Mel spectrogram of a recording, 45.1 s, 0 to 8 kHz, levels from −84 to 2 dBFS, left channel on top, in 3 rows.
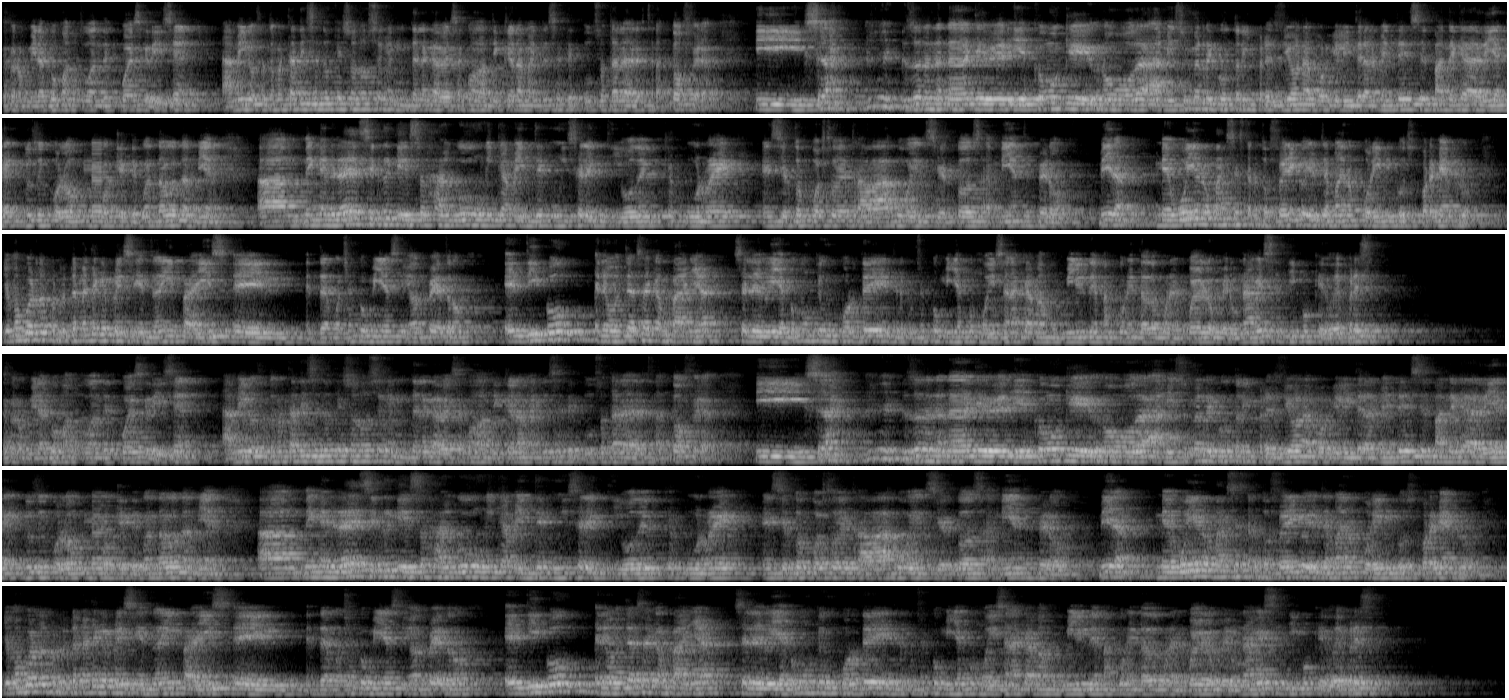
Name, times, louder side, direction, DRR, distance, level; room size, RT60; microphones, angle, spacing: voice 1, 0.0-1.9 2.2-25.7 26.0-29.8 30.1-34.7 35.1-43.8, equal, 35° left, 2 dB, 1.4 m, -30 dB
7.5 x 5.6 x 6.2 m, 1.5 s
head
